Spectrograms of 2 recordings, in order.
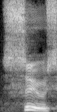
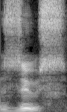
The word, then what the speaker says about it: Zeus: In the main one, he's not called Dr. Seuss, he's called Dr. Zeus with a Z.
